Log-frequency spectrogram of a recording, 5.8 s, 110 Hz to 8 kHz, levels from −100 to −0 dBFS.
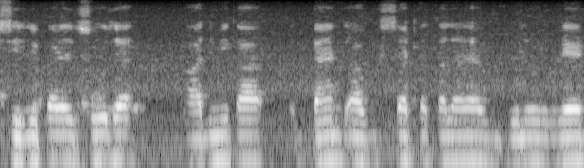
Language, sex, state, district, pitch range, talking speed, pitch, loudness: Hindi, male, Bihar, East Champaran, 120-125 Hz, 155 wpm, 125 Hz, -17 LUFS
